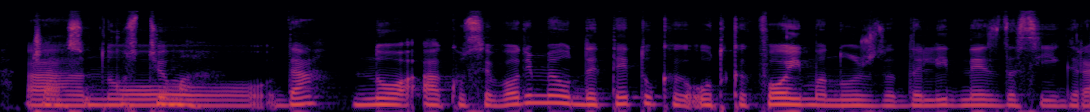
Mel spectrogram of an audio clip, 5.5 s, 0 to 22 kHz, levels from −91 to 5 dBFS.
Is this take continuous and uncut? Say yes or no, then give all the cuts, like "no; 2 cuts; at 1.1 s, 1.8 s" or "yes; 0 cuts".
yes; 0 cuts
